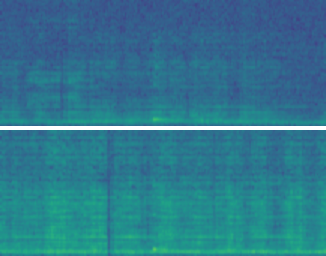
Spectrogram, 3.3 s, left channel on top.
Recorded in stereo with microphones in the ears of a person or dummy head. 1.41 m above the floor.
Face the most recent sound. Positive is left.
turn(degrees=-40)  # may be behind; listen again after turning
